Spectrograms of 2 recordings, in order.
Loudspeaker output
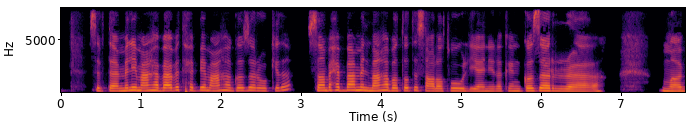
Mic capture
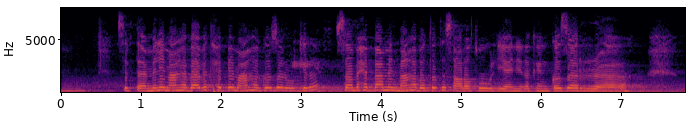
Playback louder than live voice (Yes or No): Yes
